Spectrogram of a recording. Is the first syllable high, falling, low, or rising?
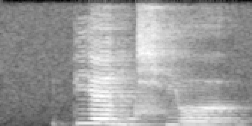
falling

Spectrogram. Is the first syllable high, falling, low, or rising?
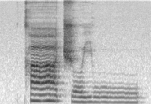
high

